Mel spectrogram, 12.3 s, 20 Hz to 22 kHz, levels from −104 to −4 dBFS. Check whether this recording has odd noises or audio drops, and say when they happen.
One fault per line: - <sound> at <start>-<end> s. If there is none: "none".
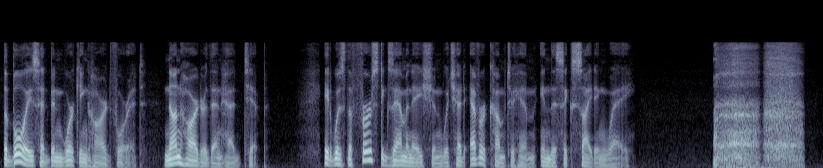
- breath at 10.7-12.1 s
